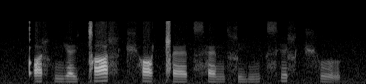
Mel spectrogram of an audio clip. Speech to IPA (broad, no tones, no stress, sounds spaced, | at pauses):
qʼ ɒ ɬ ɲ æ y̯ ǀ ɑ ɬ t͡ʃʰ ɒ ǁ æ t͡sʰ æ n ɬ i ŋ t͡sʰ ɪ ɬ t͡ʃʰ ʊ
